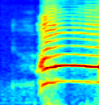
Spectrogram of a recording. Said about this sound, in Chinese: 啊！大家尖叫起来，闭眼等死。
